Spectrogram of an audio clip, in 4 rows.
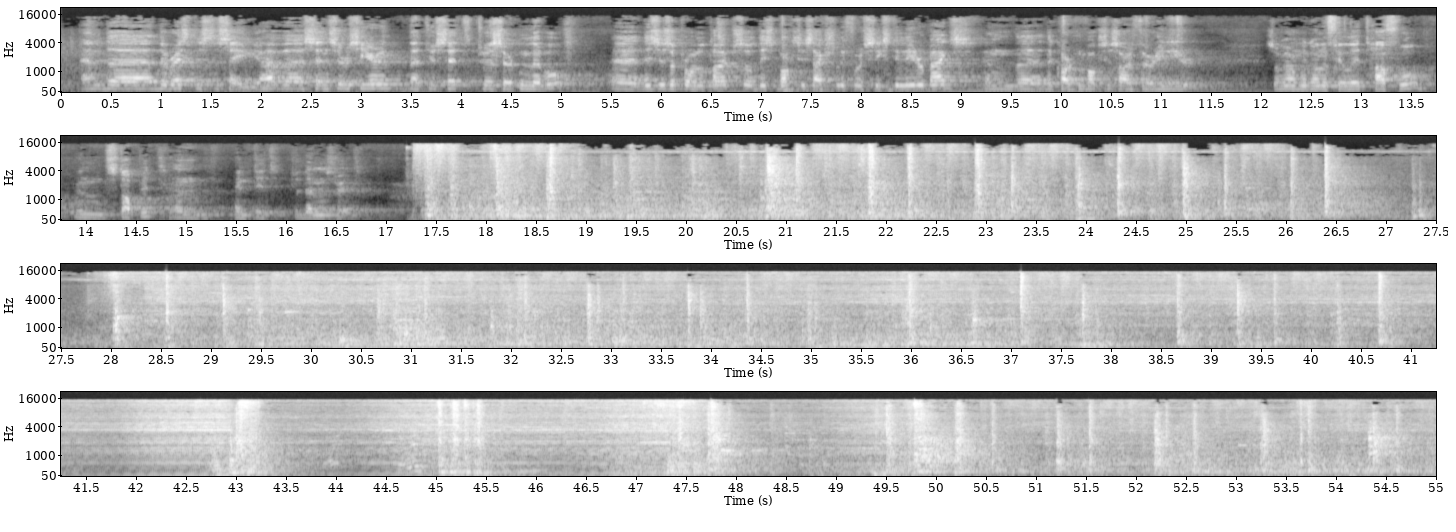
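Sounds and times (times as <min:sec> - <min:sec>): low machine hum: 0:17.4 - 0:55.0.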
